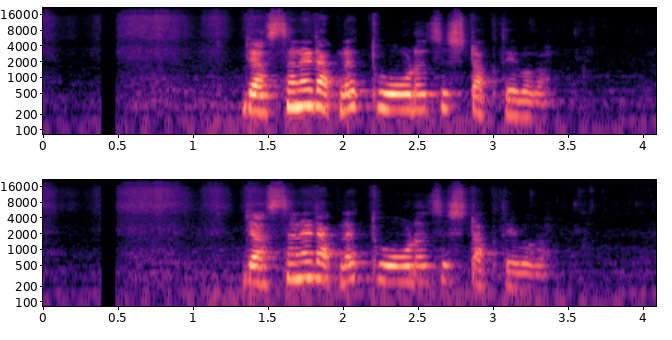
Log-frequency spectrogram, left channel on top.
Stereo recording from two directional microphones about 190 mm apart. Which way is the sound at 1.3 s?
40° left (ahead or behind).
